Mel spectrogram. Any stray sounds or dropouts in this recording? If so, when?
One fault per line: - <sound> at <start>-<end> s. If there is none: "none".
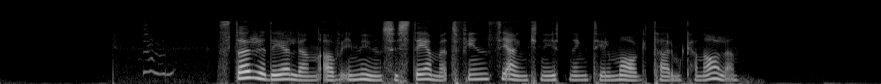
- laugh at 1.4-1.8 s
